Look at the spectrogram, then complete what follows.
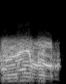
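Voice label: "unable", English, Wingman; Ka-50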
